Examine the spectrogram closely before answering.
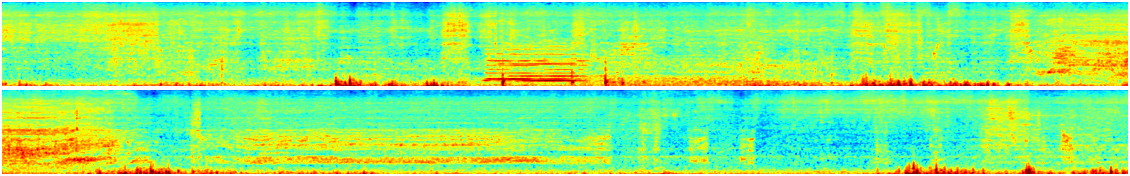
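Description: Vacuum cleaner running steadily with a loud rushing hiss as it sucks at the van's interior, its tone shifting around the middle. About six seconds in, a brief hooting tone sounds for about a second.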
